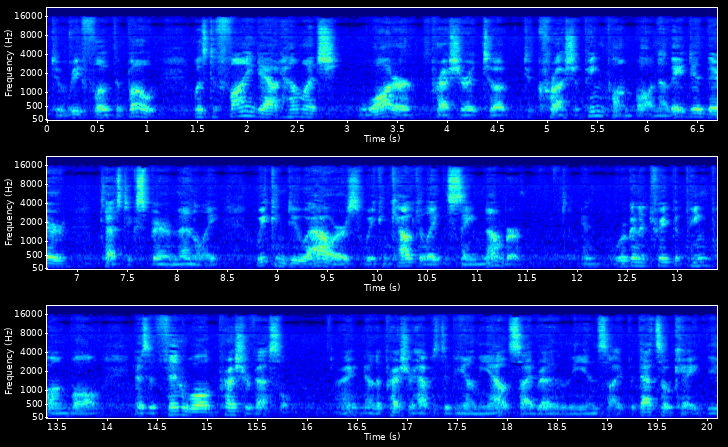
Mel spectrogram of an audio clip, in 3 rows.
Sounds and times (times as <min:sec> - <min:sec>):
Speech: 0:00.0 - 0:20.1.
